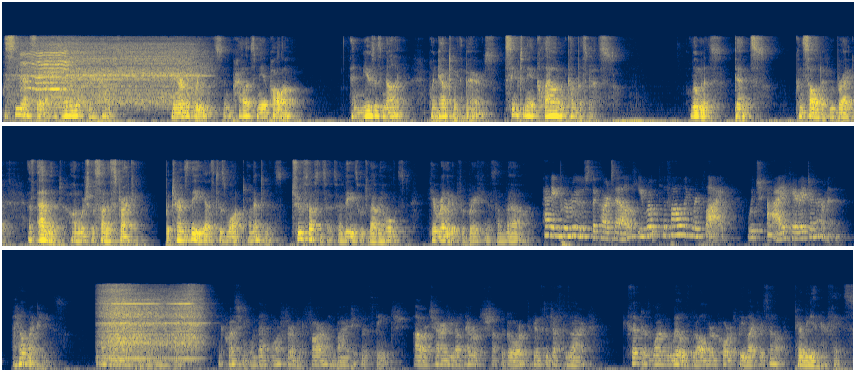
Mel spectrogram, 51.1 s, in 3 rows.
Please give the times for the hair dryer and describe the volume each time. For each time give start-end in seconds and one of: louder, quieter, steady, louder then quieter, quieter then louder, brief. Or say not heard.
0.0-4.2 quieter
36.0-38.1 brief.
